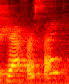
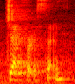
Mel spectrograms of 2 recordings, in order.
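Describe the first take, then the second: First: The name begins with a soft 'zh' sound. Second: The name begins with a hard 'dj' sound. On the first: "it comes with a soft J" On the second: "some people put in the D to make Jefferson"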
